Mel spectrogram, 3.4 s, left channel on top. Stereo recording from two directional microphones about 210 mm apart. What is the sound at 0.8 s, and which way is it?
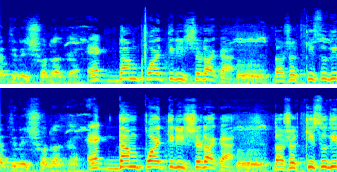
Speech, 20° right (ahead or behind).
